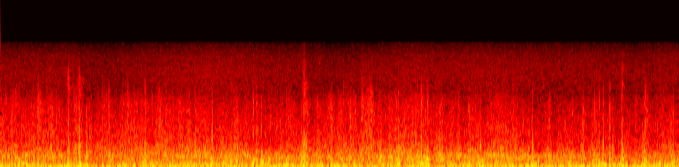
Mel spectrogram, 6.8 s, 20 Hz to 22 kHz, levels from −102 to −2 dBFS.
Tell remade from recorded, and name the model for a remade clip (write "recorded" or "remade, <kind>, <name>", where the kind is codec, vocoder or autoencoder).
recorded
